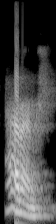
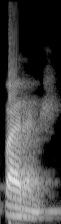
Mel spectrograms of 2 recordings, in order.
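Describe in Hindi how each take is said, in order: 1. पहली 'p' में हवा का तेज़ झोंका है। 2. पहली 'p' में हवा का कोई झोंका नहीं है। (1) "क्लियरिटी प्रोनाउंसिएशन" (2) "ना कि पेरेंट्स"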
